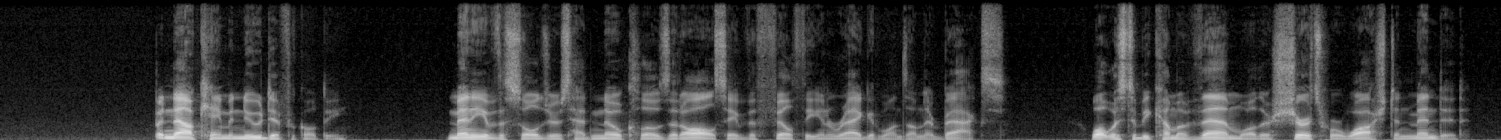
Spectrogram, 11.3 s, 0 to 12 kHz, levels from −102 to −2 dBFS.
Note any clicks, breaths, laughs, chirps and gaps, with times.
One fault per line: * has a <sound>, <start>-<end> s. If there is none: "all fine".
all fine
